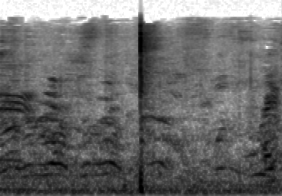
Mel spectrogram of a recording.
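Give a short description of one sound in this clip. A ball is kicked with a sharp thump.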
